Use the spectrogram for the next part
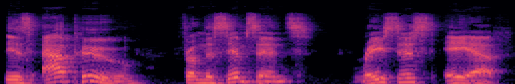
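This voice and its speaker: Man in his 30s, podcast co-host, slow, hesitant, fillers and repeats. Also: on the high side, very animated, a bit bright. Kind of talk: casual chat.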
